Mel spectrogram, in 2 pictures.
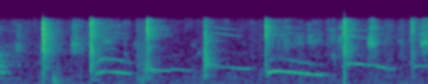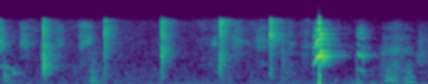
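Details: Jack Russell Terrier dancing, giving short high whines that slide downward, repeated about every half second, mixed with sharp clicks and taps and a louder yelp near the end.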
